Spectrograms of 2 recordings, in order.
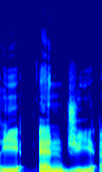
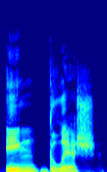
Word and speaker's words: English: It's English. That's one pronunciation. And the other pronunciation has no G sound at all.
